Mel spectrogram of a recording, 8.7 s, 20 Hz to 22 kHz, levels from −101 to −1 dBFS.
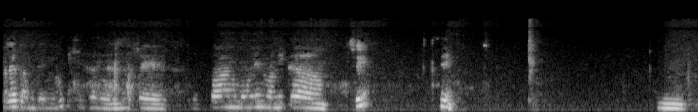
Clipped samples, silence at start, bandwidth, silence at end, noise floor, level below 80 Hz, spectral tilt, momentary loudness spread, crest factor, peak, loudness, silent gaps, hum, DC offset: under 0.1%; 0.05 s; 10.5 kHz; 0.15 s; -73 dBFS; -66 dBFS; -8.5 dB/octave; 19 LU; 20 dB; -10 dBFS; -28 LUFS; none; none; under 0.1%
